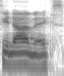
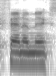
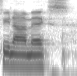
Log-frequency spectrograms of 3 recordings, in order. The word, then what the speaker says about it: Phenomics: name and stuff, which it's supposed to be pronounced phenomics, basically. That's how you say it. But people will say like phenomics or like people say it like, but it's like the word phenom. Like you think about a phenom in a sport or something, and it's just phenomics.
